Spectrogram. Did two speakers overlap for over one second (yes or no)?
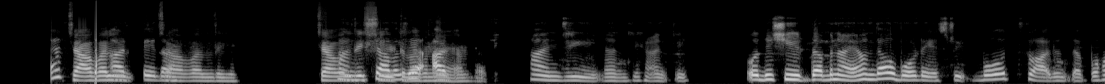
no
